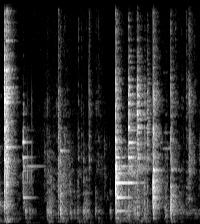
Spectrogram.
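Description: Steel ladle stirring thick masala gravy in a stainless steel pan, scraping and knocking against the pan's sides with short metallic rings. The loudest clank comes about two and a half seconds in.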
